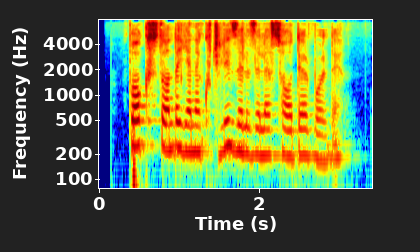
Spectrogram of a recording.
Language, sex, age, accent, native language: Uzbek, female, 18-24, Jizzax, Uzbek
